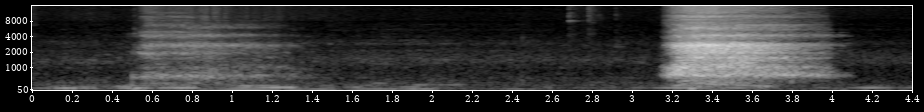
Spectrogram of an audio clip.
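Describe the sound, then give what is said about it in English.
A group of people take a deep breath together: a softer breath comes first, then after a pause a loud, airy, whooshing exhale like a collective sigh. “On the count of three, everyone take a deep breath for me, all right? One, two.”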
